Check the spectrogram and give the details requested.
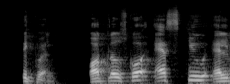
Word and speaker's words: SQL: Short form of structure query language है, एंड इट is pronounced as सीक्वेल। बहुत जगह उसको एसक्यूएल या सीक्वेल भी बोलते हैं।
